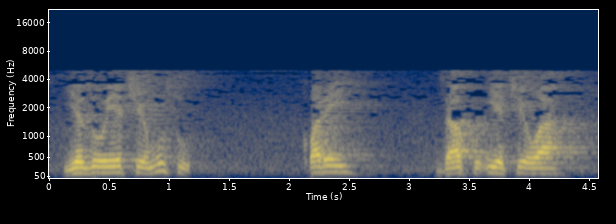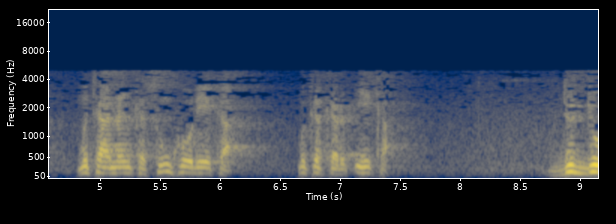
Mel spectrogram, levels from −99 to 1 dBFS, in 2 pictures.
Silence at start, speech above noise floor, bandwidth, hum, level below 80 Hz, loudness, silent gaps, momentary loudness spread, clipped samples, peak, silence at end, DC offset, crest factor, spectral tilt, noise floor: 0.1 s; 35 dB; 5.2 kHz; none; -64 dBFS; -21 LUFS; none; 14 LU; under 0.1%; -2 dBFS; 0 s; under 0.1%; 20 dB; -12 dB/octave; -54 dBFS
